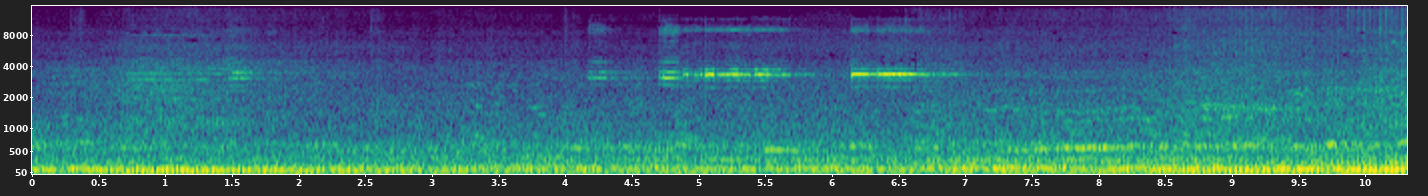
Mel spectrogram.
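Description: Street sound with motorcycle engines running past over a steady low traffic rumble, voices in the background, and a few short high-pitched tones.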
